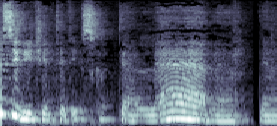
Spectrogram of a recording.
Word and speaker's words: Lehrer: Der Lehrer, der Lehrer. Le R finale muore un pochino, quindi dobbiamo lasciarlo un po' andare.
